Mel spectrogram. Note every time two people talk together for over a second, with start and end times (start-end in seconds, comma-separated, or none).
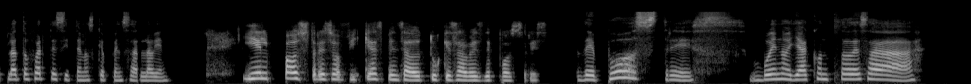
none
